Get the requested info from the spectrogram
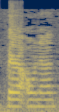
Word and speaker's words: Barahona: First name, Myrna, M-I-R-N-A. First, second last name, Serrano, S-E-R-R-A-N-O, and second last name, Barahona, B-A-R-A-H-O-N-A.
